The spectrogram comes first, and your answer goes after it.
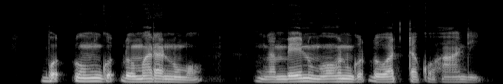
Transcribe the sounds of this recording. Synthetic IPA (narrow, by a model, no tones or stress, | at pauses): boɗːumɡɔɗːɔmaɾanumɔ | ŋɡambeːnumɔːnɡɔɗːɔwatːakɔhaːndi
